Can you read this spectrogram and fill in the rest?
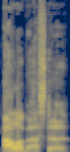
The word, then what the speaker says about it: Alabasta: Like I oftentimes see it spelled Arabasta, but they say Alabasta with like an L sound.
